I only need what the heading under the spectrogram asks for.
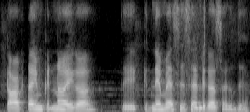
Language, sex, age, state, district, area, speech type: Punjabi, female, 60+, Punjab, Fazilka, rural, spontaneous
